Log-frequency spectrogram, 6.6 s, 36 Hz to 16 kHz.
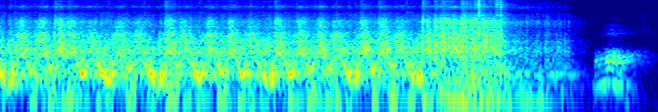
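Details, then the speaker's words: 1972 Fiat 850 Sport Spider, off the road 22 years, started with a jump box and fuel poured down the carb: catches and chugs at about four beats a second for five seconds, then dies on priming fuel only. "Oh, did you hear that? Oh, we might have a runner. I think we put just the wrong amount of fuel down it, so she sounded pretty good."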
